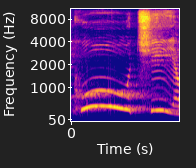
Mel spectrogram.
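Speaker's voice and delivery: "cutia" high, loud and slow; syllables sounded out. Shown as a demonstration. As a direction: hold the "cu" of "cutia". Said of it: "o C e o U".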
